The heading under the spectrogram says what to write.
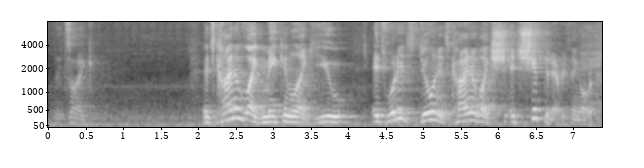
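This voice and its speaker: A loud man's voice at a moderate pace, fairly high-pitched, with very wide pitch swings and audible room echo. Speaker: livestreamer, former bartender and comic. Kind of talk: casual monologue livestream. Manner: rambling, halting with fillers.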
